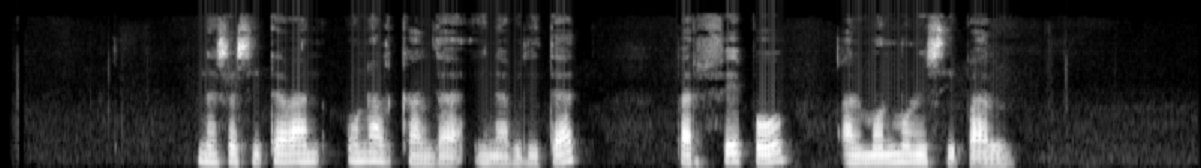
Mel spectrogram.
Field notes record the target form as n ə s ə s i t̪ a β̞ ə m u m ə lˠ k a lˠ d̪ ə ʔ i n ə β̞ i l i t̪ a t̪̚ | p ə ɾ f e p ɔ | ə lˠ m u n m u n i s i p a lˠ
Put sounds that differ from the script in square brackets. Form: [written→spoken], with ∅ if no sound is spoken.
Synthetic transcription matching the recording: n ə s ə s i t̪ a β̞ ə [m→n] u [m→n] ə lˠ k a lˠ d̪ ə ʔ i n ə β̞ i l i t̪ a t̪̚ | p ə ɾ f e p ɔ | ə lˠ m [u→o] n m u n i s i p a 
